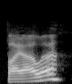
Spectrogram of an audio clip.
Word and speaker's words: Fiala: How do you pronounce your name? Fiala.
